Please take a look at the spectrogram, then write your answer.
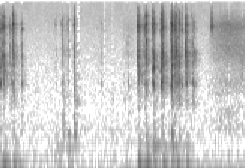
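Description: Someone types a short command on a computer keyboard, close-up key clicks in a few quick bursts separated by brief pauses, with no talking.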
